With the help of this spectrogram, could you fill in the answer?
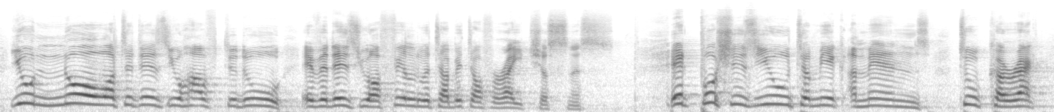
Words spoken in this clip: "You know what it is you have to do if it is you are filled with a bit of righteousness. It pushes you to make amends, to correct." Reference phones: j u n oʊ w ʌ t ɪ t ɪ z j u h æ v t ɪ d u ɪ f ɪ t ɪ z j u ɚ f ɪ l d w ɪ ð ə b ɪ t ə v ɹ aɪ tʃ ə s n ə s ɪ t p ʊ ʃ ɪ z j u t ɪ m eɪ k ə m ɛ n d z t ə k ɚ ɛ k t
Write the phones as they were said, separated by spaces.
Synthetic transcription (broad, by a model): j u n oʊ w ʌ t ɪ t ɪ z j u h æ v t ɪ d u ɪ f ɪ t ɪ z j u ɚ f ɪ l d w ɪ ð ə b ɪ t ə v ɹ aɪ tʃ ə s n ə s ɪ t p ʊ ʃ ɪ z j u t ɪ m eɪ k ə m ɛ n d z t ə k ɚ ɛ k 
